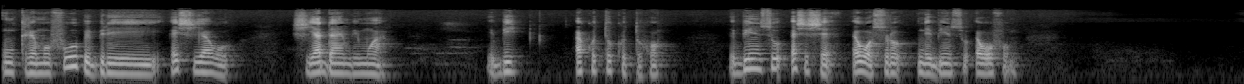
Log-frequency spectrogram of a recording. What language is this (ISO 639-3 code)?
aka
